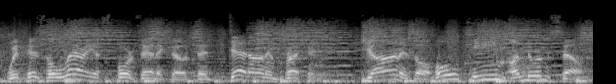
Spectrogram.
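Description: Male promo announcer, polished delivery, slightly high voice, music bed underneath. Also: sing-song, normal speed, rough recording. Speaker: promo narrator. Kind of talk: scripted promo voice-over.

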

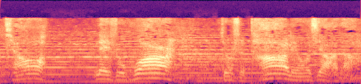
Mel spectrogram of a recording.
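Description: An actor playing an old male cemetery keeper with a slow, questioning manner in a radio drama. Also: mid-range voice, animated. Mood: curious, matter-of-fact. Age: older. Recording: dull lo-fi audio, music behind.

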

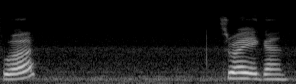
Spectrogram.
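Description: A young woman from Turkey with a Turkish accent, speaking halting, broken English in a casual video chat. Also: high voice, fairly even intonation, darkish tone, smooth. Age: young adult. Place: small bedroom. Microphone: phone front camera.

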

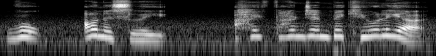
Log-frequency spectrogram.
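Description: A woman's voice: high-pitched, animated, measured pace, a little hiss or hum. An actress playing an eager, nervous young female reporter in an audio drama, chatty and hesitant. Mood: earnest. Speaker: voice actor.

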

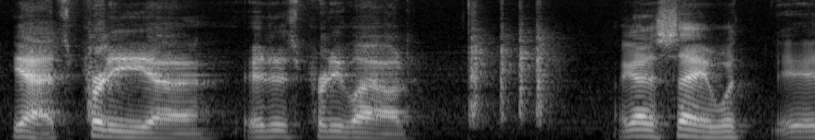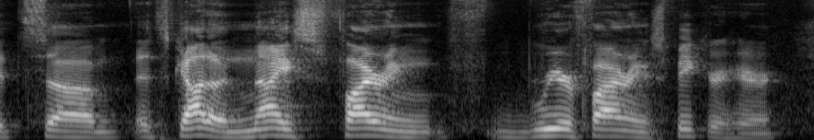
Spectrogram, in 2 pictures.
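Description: A middle-aged man with an American accent and a mid-range voice talks through a device in an informal, unscripted way. He explains step by step, often halting to think aloud. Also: medium pitch, a bit bright, a little hiss or hum. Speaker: ham radio gadget reviewer. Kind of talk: casual unscripted product demonstration. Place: indoors at a desk in a room.

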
